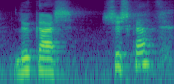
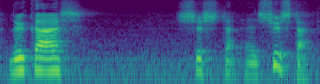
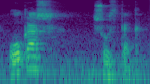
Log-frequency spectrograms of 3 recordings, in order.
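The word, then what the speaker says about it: Łukasz Szóstek: Today we are so lucky to have Łukasz Szuszkat. No, I didn't say it right now. Łukasz Szusztak. Right. You say it. Łukasz Szusztak.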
